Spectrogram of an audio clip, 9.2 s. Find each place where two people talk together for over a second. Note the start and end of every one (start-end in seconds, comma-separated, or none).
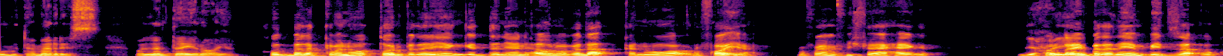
none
